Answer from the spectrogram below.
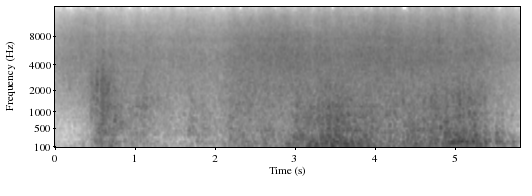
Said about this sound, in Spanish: Caería entonces un fuerte chaparrón acompañado por un violento bombardeo.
